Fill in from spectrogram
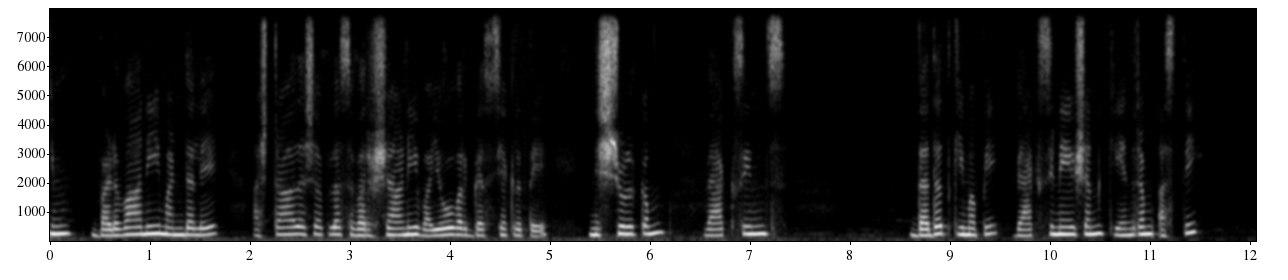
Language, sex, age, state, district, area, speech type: Sanskrit, female, 18-30, Karnataka, Chikkamagaluru, urban, read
